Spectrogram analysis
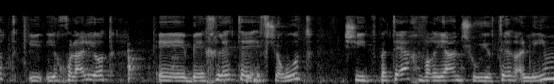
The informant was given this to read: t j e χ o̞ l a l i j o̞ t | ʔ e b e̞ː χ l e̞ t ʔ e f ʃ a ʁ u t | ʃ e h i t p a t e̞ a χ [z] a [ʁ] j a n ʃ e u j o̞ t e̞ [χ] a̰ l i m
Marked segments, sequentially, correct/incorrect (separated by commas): incorrect, correct, incorrect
